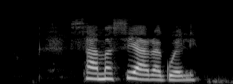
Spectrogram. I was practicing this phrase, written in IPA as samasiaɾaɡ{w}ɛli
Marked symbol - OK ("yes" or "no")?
yes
